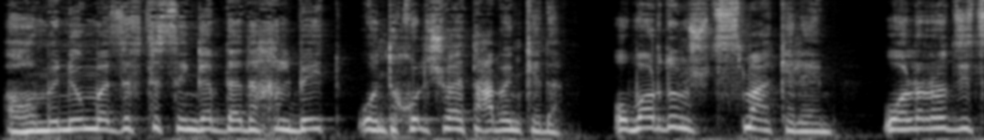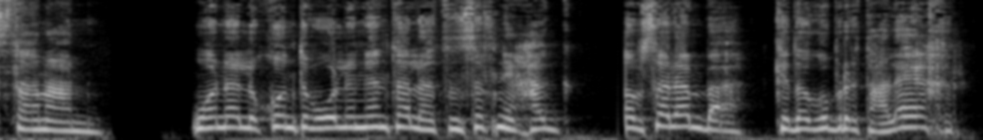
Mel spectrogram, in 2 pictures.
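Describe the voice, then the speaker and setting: A woman's voice: a little high, racing, close to an everyday voice. A woman voicing a nagging, exasperated middle-aged mother with an Egyptian accent. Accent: Egyptian Arabic.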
